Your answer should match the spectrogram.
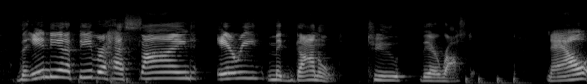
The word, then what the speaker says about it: Aari: announced the signing of Ary McDonald. And I'm so happy they put the pronouncer here. It's Ary Air Ary McDonald via emergency hardship exception.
